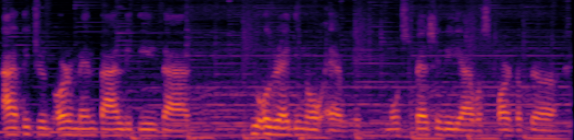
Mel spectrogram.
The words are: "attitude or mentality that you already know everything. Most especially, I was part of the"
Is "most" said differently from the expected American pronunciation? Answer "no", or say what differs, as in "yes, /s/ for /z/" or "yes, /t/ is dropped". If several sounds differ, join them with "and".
yes, /s/ is dropped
